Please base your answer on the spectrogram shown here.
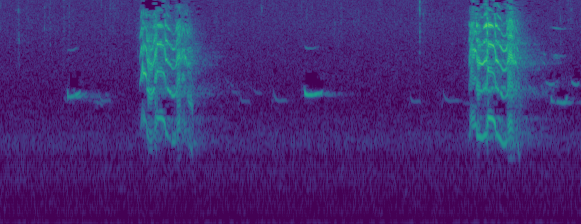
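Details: Lesser white-fronted goose giving two loud, squeaky yelps about two and a half seconds apart, with faint thin whistles from another bird heard between them.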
